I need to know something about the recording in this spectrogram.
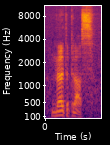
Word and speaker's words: møteplass: So be sure not to park at the sign Møteplass.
